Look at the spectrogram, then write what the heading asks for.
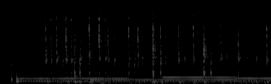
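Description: Rapid typing on a computer keyboard: many quick, clattering keystrokes run continuously over a steady tonal background hum.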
